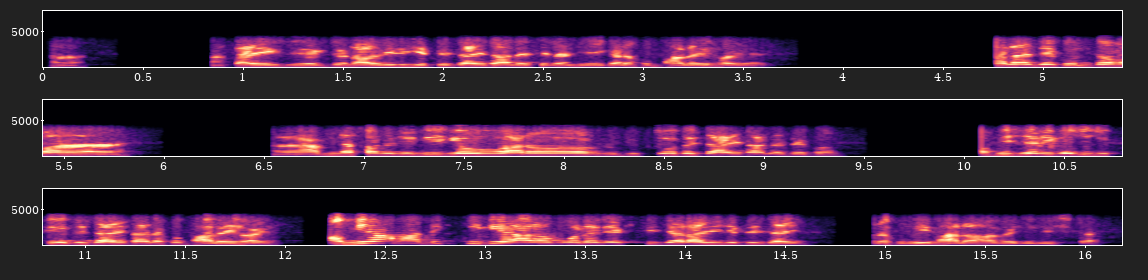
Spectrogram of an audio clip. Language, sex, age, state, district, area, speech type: Bengali, male, 18-30, West Bengal, Paschim Medinipur, rural, conversation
